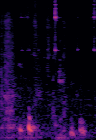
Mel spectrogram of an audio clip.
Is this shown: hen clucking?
no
